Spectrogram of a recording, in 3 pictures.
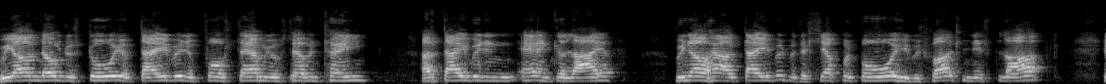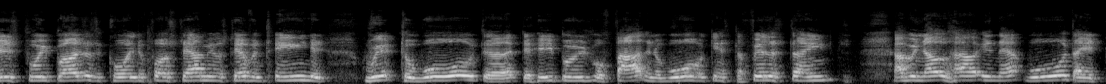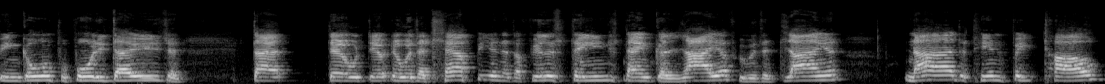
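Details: Preacher who says he has a speech impediment, along with other disabilities including trouble seeing and hearing and being unable to drive; speech impediment.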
